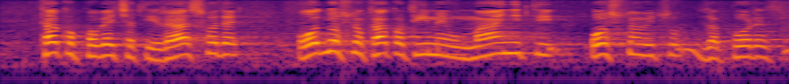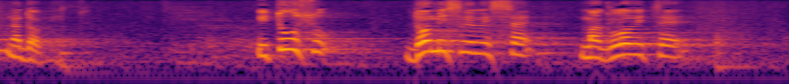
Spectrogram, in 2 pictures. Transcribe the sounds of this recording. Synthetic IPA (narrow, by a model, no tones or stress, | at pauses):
kako̞po̞ʋe̞t͡ɕat̪iɾaːsxo̞d̪e̞ | o̞d̪no̞sno̞kako̞t̪iːme̞umaːɲit̪io̞sno̞ʋit̪suzapo̞ɾeznad̪o̞pit̪ | it̪uːsu | d̪o̞mislilise̞maɡlo̞ʋit̪e̞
